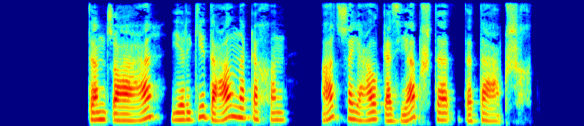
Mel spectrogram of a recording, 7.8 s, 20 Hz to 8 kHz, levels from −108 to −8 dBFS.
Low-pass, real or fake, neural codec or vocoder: 7.2 kHz; real; none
